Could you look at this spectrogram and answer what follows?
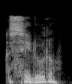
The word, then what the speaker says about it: siluro: Siluro. – How do you spell it? – S-I-L-U-R-O.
